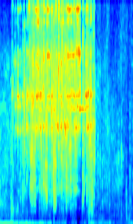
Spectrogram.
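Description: Small metal pieces jingling and clinking for about a second and a half, then dying away, with a low steady hum under the first part.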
